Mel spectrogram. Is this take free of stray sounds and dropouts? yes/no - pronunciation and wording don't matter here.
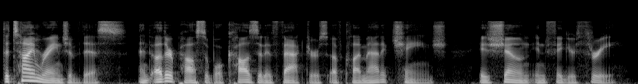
yes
